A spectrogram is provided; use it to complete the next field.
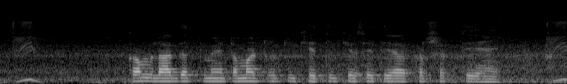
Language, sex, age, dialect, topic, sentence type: Hindi, male, 25-30, Marwari Dhudhari, agriculture, question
